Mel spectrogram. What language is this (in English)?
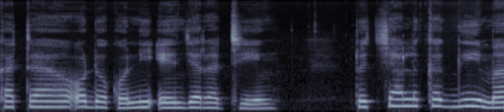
Luo (Kenya and Tanzania)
